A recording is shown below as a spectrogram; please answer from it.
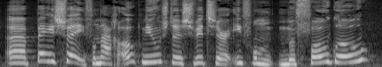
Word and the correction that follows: Mvogo: Mvogo, zei hij. Mvogo.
